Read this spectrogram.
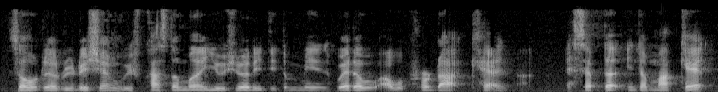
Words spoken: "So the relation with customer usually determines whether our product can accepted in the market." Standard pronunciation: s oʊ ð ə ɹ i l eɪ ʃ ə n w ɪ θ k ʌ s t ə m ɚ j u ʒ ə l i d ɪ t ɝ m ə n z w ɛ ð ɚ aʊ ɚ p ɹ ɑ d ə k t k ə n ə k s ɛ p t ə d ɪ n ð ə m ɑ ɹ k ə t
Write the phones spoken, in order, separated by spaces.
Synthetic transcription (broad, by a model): s oʊ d ə ɹ i l eɪ ʃ ə n w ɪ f k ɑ s t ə m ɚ j u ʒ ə l i d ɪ t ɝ m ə n w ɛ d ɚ aʊ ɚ p ɹ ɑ d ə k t k ə n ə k s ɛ p t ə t ɪ n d ə m ɑ k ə t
